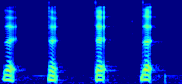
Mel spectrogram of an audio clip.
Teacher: we do have a quick voiced th here I believe schwa and a stop t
